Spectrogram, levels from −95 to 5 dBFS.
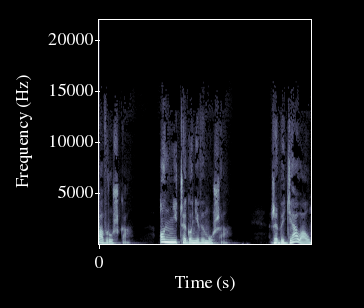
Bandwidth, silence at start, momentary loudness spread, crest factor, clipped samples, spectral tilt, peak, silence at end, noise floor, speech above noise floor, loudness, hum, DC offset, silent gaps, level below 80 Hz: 12.5 kHz; 0 s; 15 LU; 14 dB; under 0.1%; -6.5 dB/octave; -2 dBFS; 0 s; -73 dBFS; 59 dB; -15 LUFS; none; under 0.1%; none; -60 dBFS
